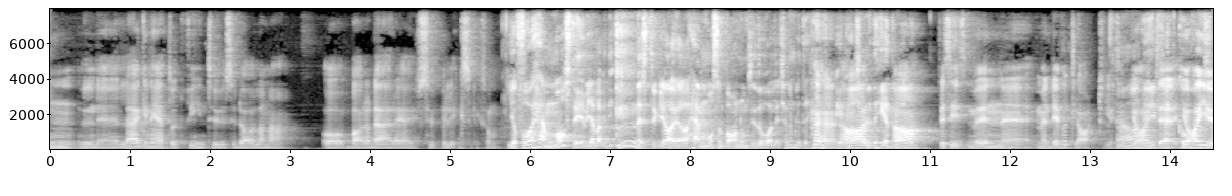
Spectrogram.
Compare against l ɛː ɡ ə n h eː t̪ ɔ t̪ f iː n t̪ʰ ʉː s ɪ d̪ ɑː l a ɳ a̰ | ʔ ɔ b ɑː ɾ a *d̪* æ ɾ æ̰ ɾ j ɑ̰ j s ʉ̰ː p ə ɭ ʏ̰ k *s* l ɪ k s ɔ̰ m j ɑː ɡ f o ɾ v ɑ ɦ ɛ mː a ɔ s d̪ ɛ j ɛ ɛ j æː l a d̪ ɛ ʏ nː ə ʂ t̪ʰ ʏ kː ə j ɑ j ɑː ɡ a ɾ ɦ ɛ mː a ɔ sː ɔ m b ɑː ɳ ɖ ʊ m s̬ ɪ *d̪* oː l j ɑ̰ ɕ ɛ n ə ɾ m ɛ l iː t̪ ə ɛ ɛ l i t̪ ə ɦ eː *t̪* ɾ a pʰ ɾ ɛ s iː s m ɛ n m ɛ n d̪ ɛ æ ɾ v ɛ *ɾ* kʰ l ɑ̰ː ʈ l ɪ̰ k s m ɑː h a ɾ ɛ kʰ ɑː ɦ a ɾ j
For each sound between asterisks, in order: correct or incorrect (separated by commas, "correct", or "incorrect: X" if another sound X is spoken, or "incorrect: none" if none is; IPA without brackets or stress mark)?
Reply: correct, correct, correct, incorrect: d̪, incorrect: l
